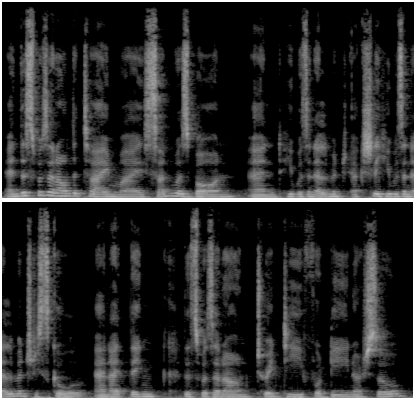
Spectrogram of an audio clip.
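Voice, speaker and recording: Relaxed woman from India, faint room noise. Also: fairly low pitch, a little fast, few pauses. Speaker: guest. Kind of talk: casual testimony.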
